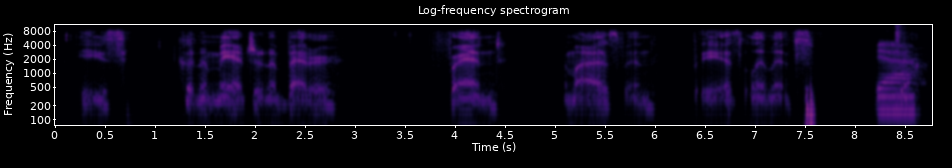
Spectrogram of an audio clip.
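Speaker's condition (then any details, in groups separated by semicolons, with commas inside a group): Multiple sclerosis; progressive form; uses wheelchair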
